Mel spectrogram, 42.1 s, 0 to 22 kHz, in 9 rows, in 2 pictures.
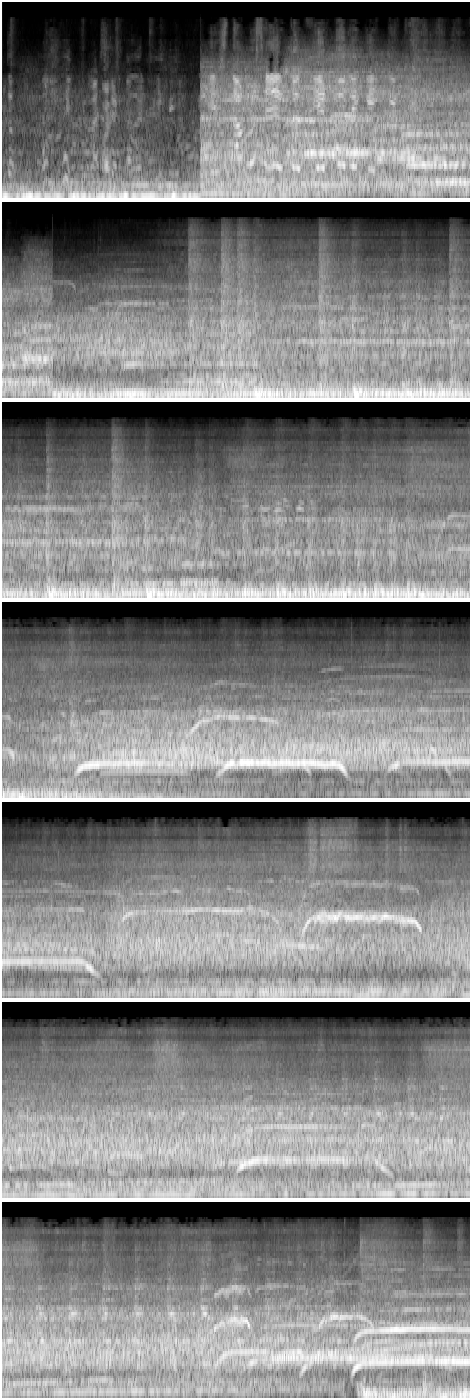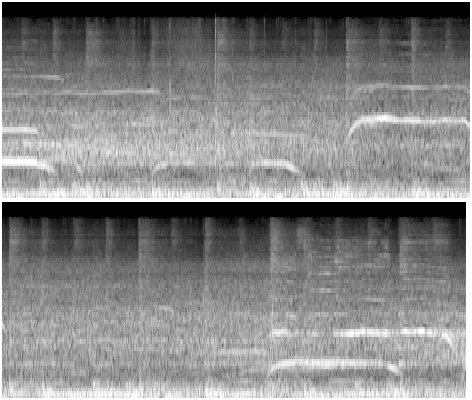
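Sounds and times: fans screaming and whooping: 2.6 - 42.0
heavy bass beat: 5.2 - 15.4, 22.7 - 42.0.

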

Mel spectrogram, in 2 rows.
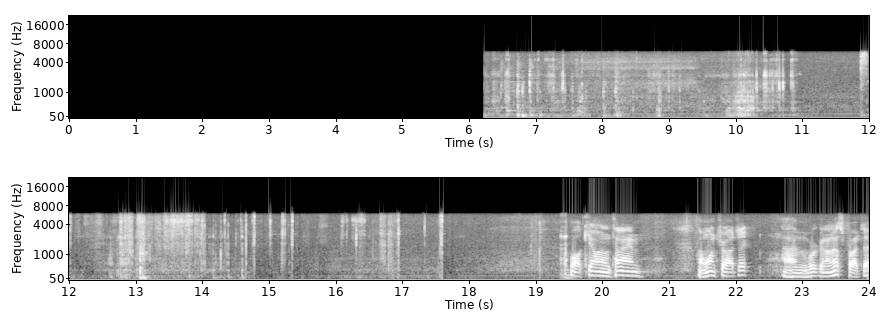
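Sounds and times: rustling: 11.9 - 17.0.

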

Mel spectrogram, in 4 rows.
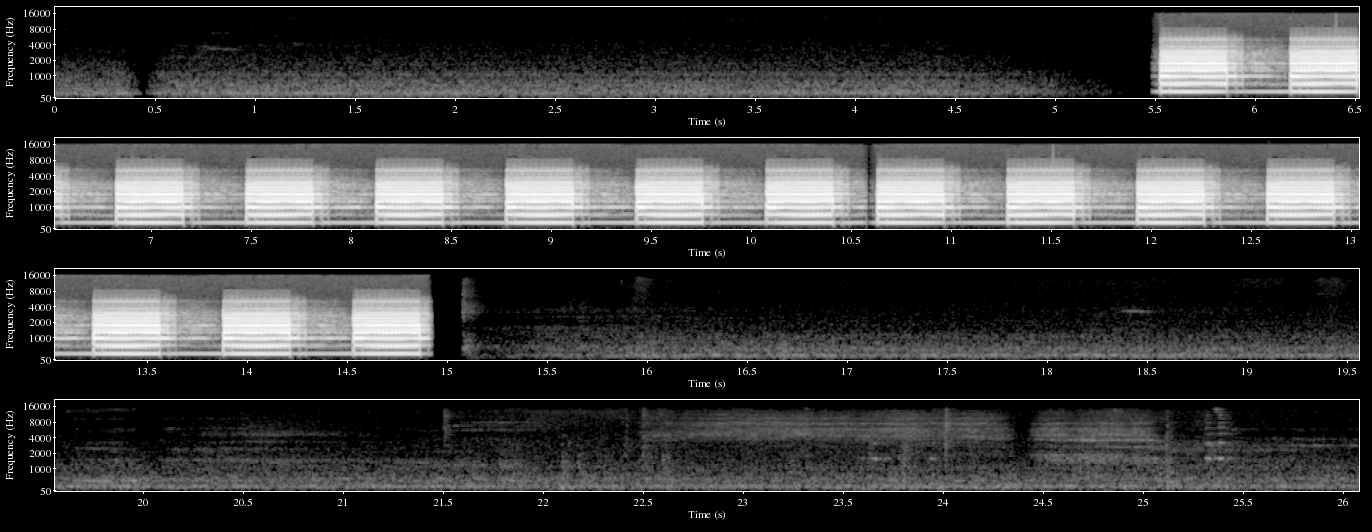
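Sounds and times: clock radio alarm beeps: 5.5 - 15.0.

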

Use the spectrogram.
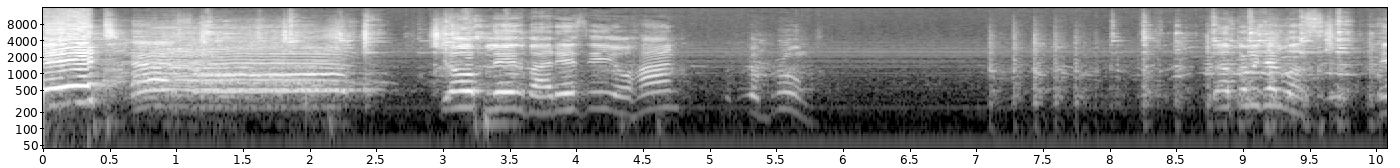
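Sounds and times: crowd cheering: 0.0 - 2.7
electrical hum from loudspeakers: 0.0 - 10.0.

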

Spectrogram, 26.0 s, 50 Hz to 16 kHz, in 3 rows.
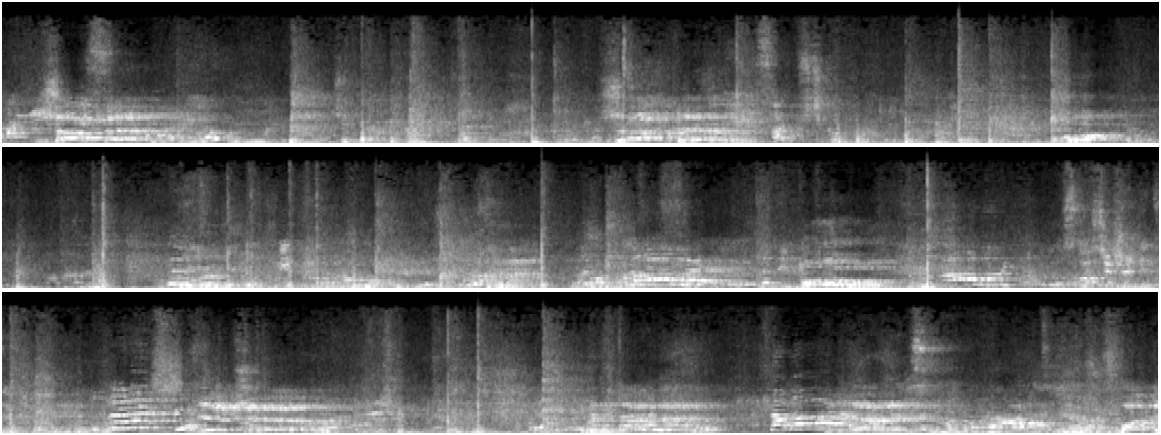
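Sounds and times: people talking in a hall: 0.0 - 26.0.

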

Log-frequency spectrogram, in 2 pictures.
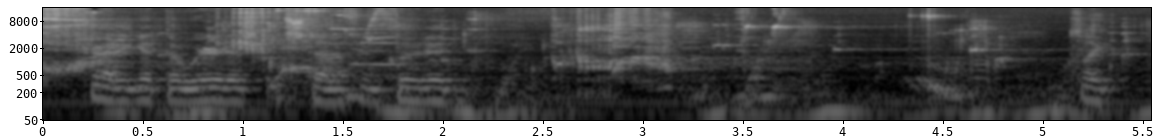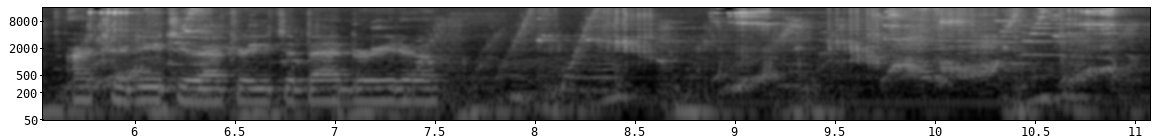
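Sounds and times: synthesizer chirps and bleeps: 0.0 - 11.0.

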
